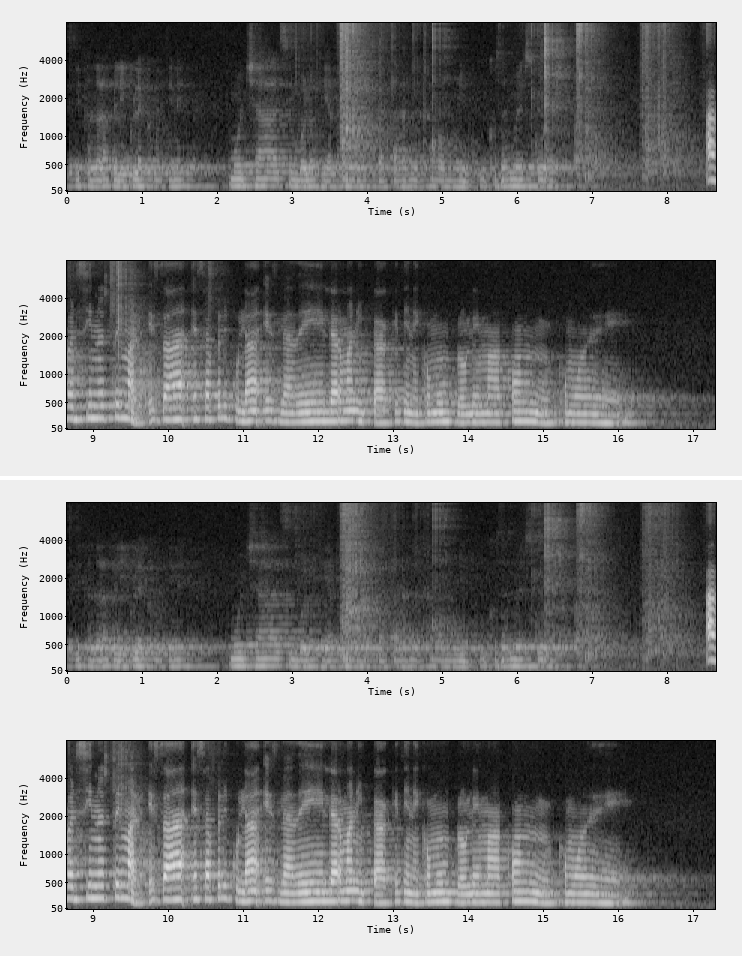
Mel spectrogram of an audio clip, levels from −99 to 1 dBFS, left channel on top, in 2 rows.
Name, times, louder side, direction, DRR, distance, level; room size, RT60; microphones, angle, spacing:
voice 1, 0.0-1.6 2.2-6.6, equal, 40° left, 2 dB, 2.0 m, -38 dB
sound 1, 3.0-7.3 7.6-8.1 8.4-9.4 9.7-9.8 10.5-10.7, left 5 dB, 55° left, 5.9 m, -39 dB
voice 2, 8.5-16.2, right 3 dB, 30° right, 14 dB, 1.0 m, -23 dB
27.0 x 26.5 x 6.7 m, 2.7 s
head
